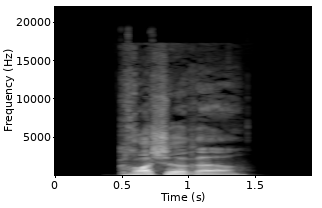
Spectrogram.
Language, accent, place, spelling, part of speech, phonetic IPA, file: German, Germany, Berlin, kroscherer, adjective, [ˈkʁɔʃəʁɐ], De-kroscherer.ogg
- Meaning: inflection of krosch: 1. strong/mixed nominative masculine singular comparative degree 2. strong genitive/dative feminine singular comparative degree 3. strong genitive plural comparative degree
